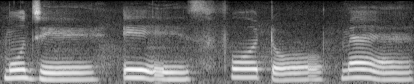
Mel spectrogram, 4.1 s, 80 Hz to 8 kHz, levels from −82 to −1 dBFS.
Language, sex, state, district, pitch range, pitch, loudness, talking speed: Hindi, female, Madhya Pradesh, Umaria, 190-245 Hz, 200 Hz, -13 LUFS, 60 wpm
